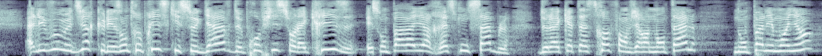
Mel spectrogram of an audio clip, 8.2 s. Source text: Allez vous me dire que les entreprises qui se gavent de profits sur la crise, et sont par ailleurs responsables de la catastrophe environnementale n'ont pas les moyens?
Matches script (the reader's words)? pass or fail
pass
